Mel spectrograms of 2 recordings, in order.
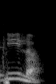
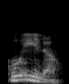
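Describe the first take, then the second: First: It begins with 'ki' and has no 'u'. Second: It begins with 'ku' before the 'i'. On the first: This is how native speakers actually say it. The speaker calls it right. "They say Kila" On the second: This is the form the rules produce. The speaker calls it wrong. "This is what we got by using the rules"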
